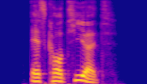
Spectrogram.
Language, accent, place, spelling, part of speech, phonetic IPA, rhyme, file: German, Germany, Berlin, eskortiert, verb, [ɛskɔʁˈtiːɐ̯t], -iːɐ̯t, De-eskortiert.ogg
- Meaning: 1. past participle of eskortieren 2. inflection of eskortieren: third-person singular present 3. inflection of eskortieren: second-person plural present 4. inflection of eskortieren: plural imperative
